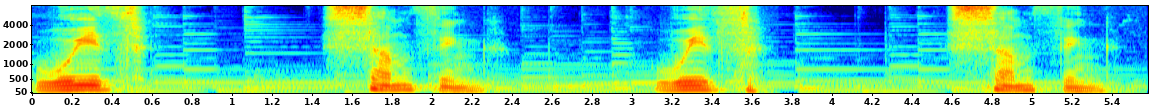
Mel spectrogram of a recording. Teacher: ですね半笑いをしながら「す」っていうふうにあの歯の上の歯にですねこうぶつけるような鋭い音ですよなんていうふうにご説明したかなと思います。でこの「す」っていう音と「す」っていう音でこれが重なる時っていうのは th の音がこう s に負けてしまってるというふうに私はあの、えー、聞き取ってます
